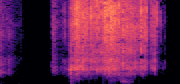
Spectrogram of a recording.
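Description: Paper liners from a chocolate box crinkle and rustle in one dense, crackly burst lasting about a second, preceded by a faint brief rustle, with no voices.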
